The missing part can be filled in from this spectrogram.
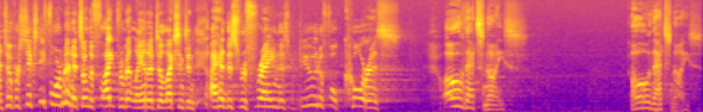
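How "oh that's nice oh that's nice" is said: mock sweet, sincere voice, slower. Retelling a refrain repeated beside them on a flight, imitating a sweet, sincere voice. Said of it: "In the sweetest, most sincere voice".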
